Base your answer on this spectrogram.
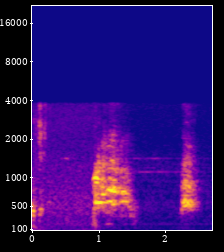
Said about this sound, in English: A dog is barking.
